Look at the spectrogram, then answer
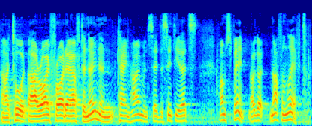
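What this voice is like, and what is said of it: Voice still sounds unwell. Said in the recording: “As you can hear in my voice, I'm still not 100% recovered”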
